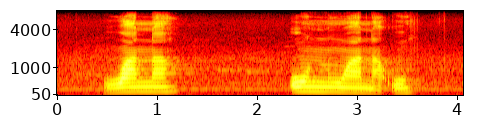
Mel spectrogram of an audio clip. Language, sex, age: Tsonga, male, 19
